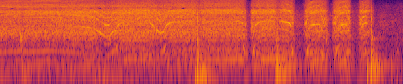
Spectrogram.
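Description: Power drill driving screws into a hard plastic drum, whining motor runs with rising pitch followed by several short stop-start bursts as screws bite, close and clear.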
